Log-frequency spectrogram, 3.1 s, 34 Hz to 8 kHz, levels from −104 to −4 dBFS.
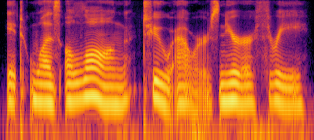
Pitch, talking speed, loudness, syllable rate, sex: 150 Hz, 155 wpm, -17 LUFS, 3.1 syllables/s, female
